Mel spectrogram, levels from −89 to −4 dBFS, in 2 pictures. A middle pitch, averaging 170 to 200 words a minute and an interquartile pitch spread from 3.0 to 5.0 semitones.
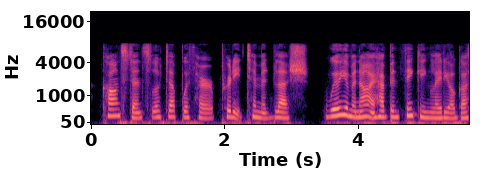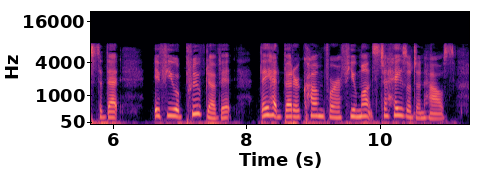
Yes: medium, 180 Hz; average, 175 wpm; average, 4.0 semitones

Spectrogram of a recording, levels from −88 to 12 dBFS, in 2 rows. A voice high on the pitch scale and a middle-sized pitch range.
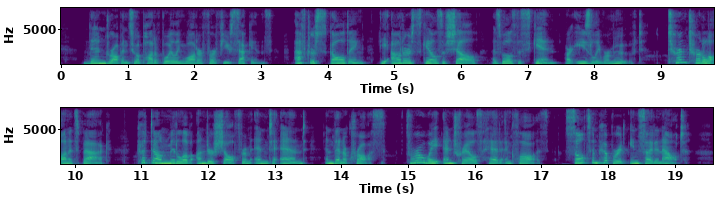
No: high, 210 Hz; wide, 5.8 semitones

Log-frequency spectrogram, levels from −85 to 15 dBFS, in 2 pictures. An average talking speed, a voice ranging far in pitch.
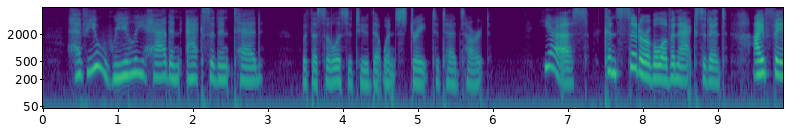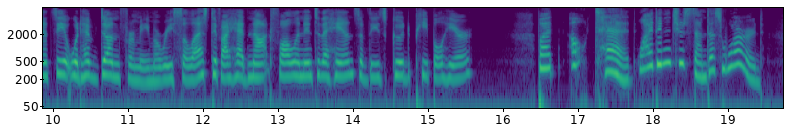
No: average, 160 wpm; average, 4.8 semitones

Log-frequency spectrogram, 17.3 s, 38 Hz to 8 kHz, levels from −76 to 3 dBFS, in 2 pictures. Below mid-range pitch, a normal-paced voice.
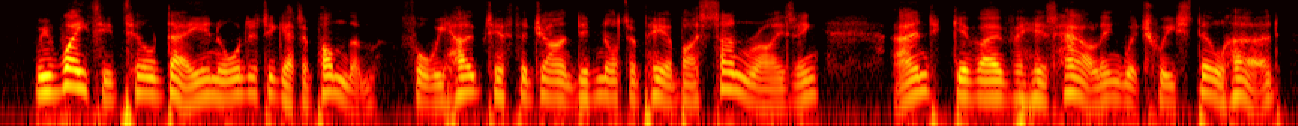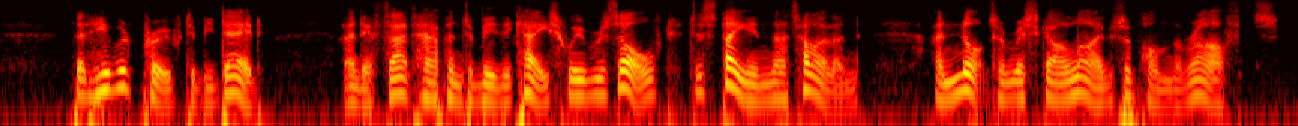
No: low, 130 Hz; fast, 210 wpm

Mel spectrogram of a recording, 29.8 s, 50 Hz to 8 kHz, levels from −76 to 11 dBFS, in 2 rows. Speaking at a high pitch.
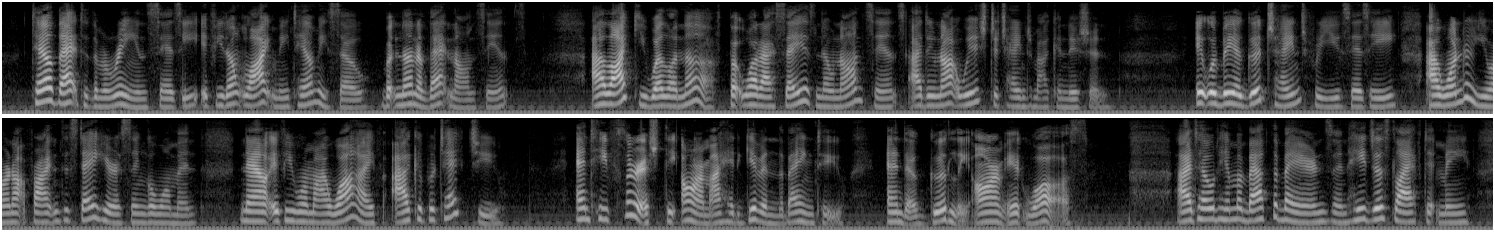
Yes: high, 210 Hz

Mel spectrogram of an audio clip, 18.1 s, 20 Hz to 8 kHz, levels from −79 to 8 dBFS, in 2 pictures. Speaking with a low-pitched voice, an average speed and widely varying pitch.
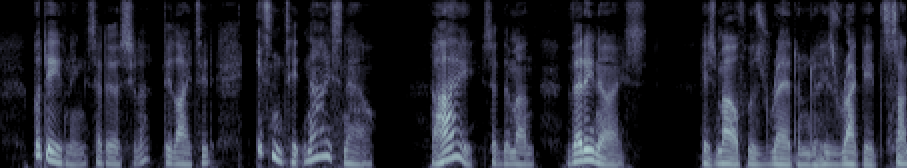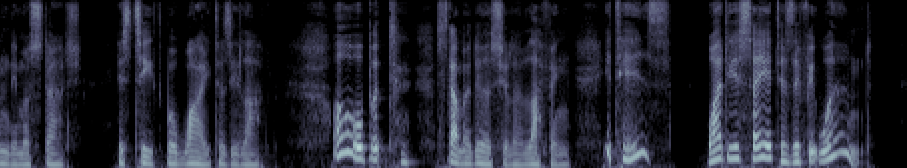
Yes: low, 110 Hz; average, 155 wpm; wide, 8.7 semitones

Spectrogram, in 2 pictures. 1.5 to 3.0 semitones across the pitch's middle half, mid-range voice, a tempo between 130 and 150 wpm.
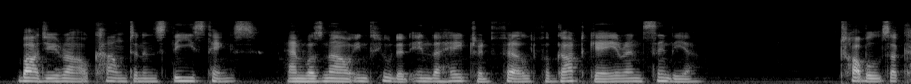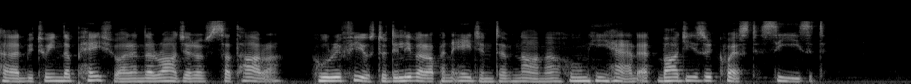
Yes: narrow, 2.5 semitones; medium, 145 Hz; average, 140 wpm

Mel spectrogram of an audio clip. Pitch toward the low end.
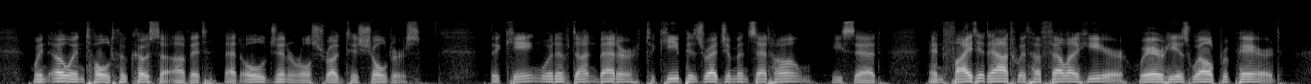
Yes: low, 120 Hz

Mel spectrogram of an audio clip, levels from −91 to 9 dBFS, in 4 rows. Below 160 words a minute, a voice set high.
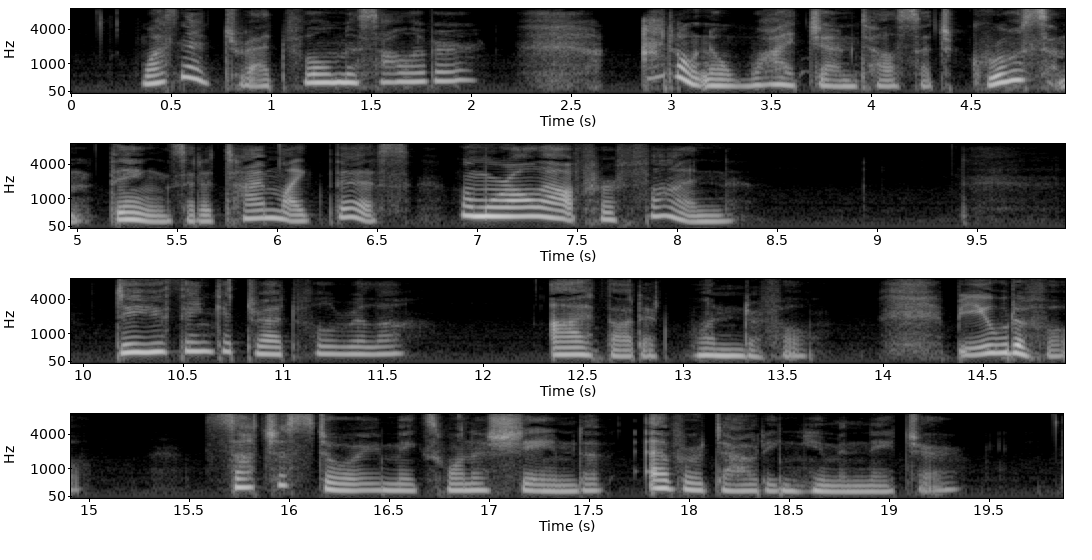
Yes: average, 140 wpm; high, 210 Hz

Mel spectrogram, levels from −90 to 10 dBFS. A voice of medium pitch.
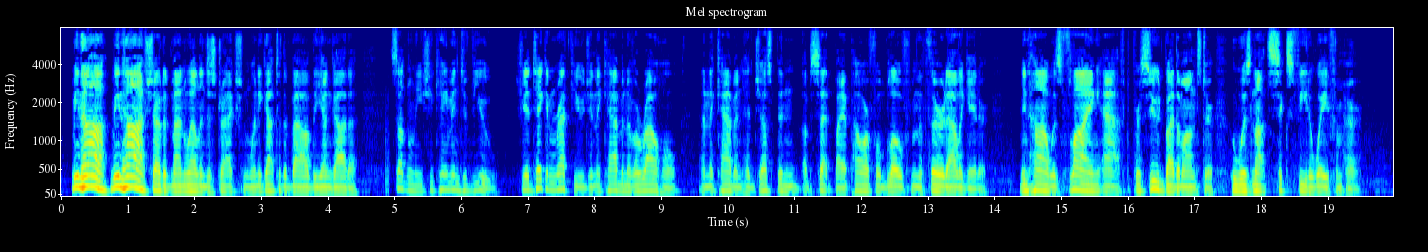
No: low, 105 Hz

